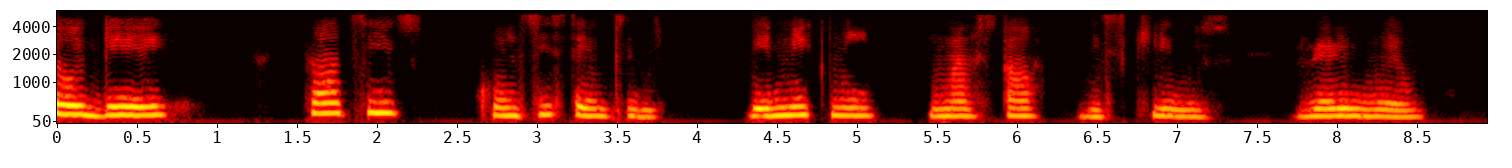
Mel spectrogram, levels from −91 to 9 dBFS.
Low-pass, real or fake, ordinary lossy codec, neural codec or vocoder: 5.4 kHz; fake; Opus, 64 kbps; codec, 16 kHz, 1 kbps, FreqCodec, smaller model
